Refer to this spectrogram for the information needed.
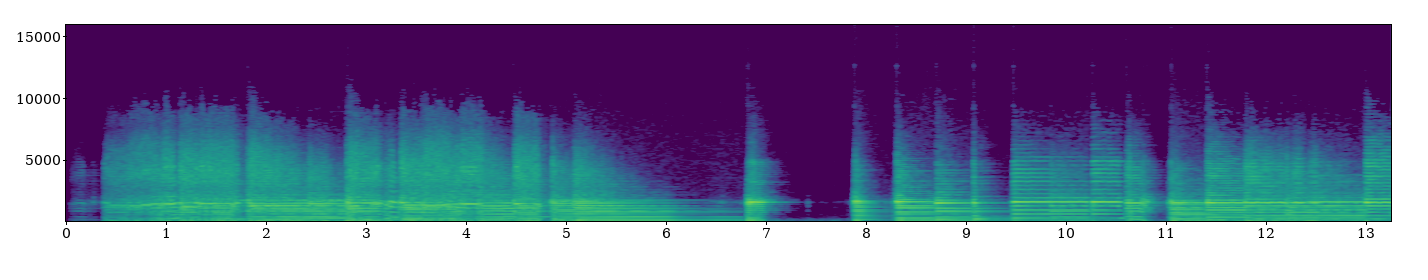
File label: Rock n Roll Double Dub ballad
